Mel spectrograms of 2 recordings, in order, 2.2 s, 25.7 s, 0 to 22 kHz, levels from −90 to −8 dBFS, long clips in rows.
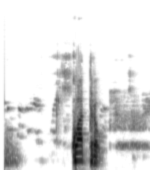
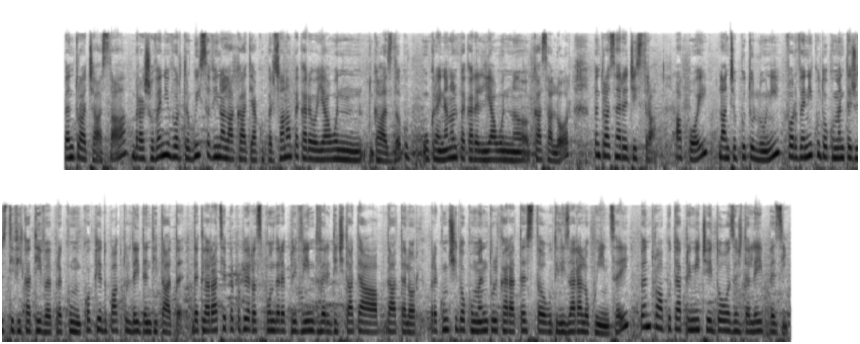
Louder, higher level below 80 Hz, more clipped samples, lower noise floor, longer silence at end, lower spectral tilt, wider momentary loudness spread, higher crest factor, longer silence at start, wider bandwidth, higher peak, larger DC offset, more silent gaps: about the same, -17 LUFS vs -16 LUFS; second, -54 dBFS vs -34 dBFS; neither; second, -48 dBFS vs under -90 dBFS; second, 0.75 s vs 1 s; first, -7.5 dB/octave vs -4.5 dB/octave; first, 26 LU vs 4 LU; about the same, 20 dB vs 16 dB; second, 0.05 s vs 0.95 s; second, 7.6 kHz vs 12 kHz; about the same, -2 dBFS vs 0 dBFS; neither; neither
